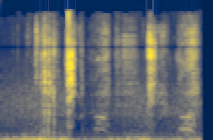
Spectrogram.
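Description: A person's indistinct voice in short fragments, with short hissing sounds, over a steady low rumble.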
